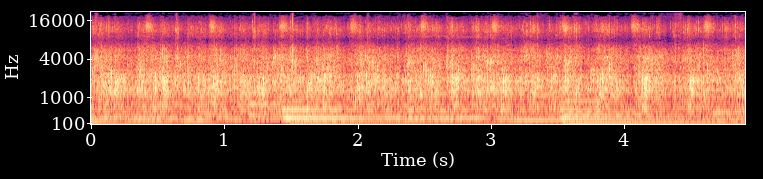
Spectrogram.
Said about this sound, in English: Certainly, let's give God a wonderful hand clap of praise.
